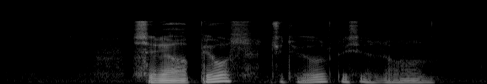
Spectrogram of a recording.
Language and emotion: Russian, sad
